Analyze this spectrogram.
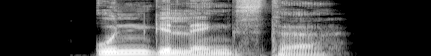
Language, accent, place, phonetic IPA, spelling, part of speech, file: German, Germany, Berlin, [ˈʊnɡəˌlɛŋkstɐ], ungelenkster, adjective, De-ungelenkster.ogg
- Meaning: inflection of ungelenk: 1. strong/mixed nominative masculine singular superlative degree 2. strong genitive/dative feminine singular superlative degree 3. strong genitive plural superlative degree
